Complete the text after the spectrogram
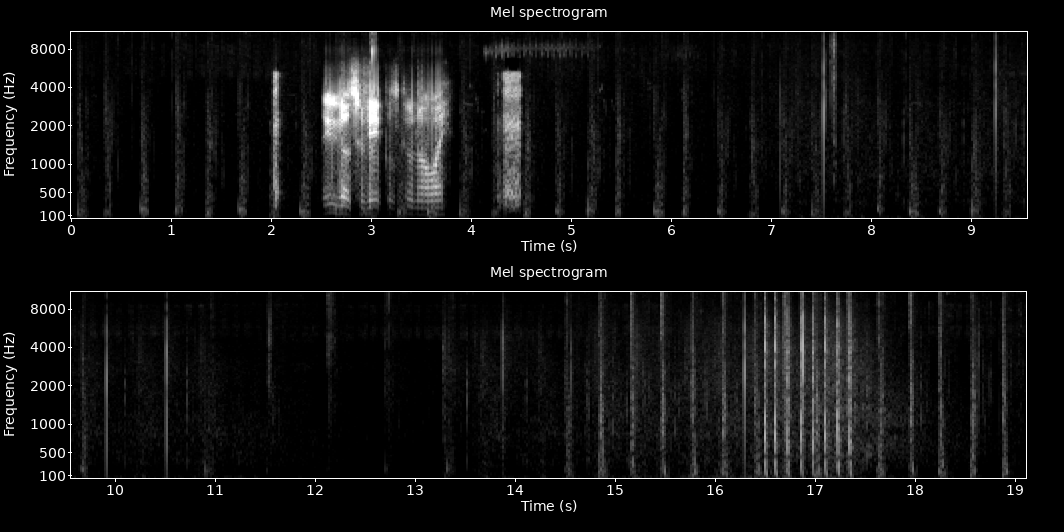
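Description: Footsteps run quickly and evenly on hard ground.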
